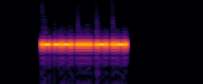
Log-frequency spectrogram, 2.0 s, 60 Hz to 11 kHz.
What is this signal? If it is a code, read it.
Morse code, heard as a keyed tone, about 77 wpm, 700 Hz. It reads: AC5RF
